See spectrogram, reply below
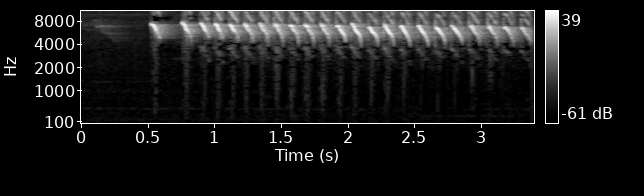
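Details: {'caption': 'Crimson Sunbird (sogon) provoking a rival as a lure: after one sharp chip, a loud, rapid, high, rhythmic chattering trill runs steadily for about three seconds.'}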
